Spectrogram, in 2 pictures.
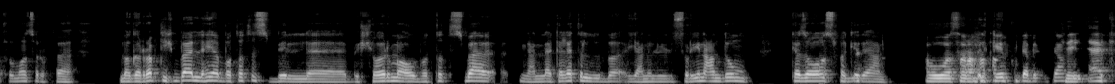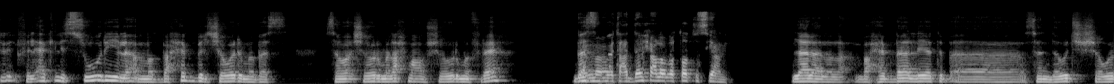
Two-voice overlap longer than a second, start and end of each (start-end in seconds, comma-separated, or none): none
